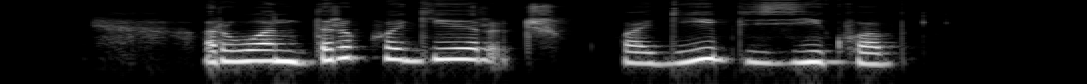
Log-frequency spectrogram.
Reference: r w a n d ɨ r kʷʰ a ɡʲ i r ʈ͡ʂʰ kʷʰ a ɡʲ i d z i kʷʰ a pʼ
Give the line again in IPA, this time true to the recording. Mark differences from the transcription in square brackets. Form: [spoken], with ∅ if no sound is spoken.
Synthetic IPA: r w a n d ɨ r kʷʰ a ɡʲ i r ʈ͡ʂʰ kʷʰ a ɡʲ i [b] z i kʷʰ a pʼ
